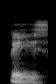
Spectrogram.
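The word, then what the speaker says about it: vase: তো ফুলদানির ইংরেজি আমরা জানি কি বেস বেস বানানটা কি ভি এস ই পেইস তাই না হ্যাঁ বেইস বেইস অর্থ হচ্ছে ফুলদানি তাহলে এটা কিভাবে উচ্চারিত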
